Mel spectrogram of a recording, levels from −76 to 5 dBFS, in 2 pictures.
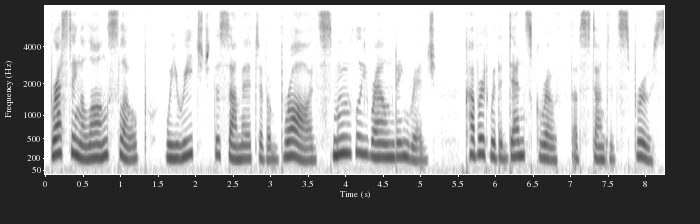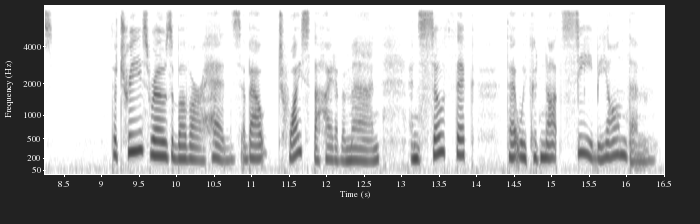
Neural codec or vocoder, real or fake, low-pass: none; real; 7.2 kHz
